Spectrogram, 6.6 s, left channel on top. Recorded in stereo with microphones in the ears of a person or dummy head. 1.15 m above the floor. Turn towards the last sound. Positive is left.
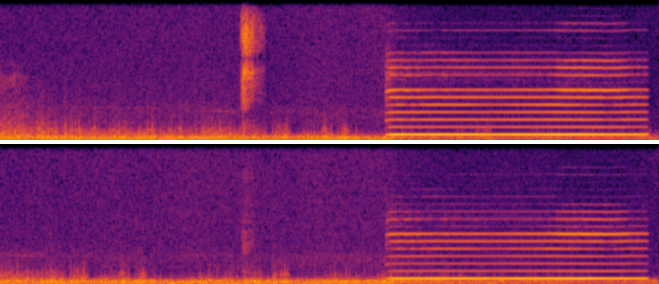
turn(degrees=30)  # may be behind; listen again after turning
